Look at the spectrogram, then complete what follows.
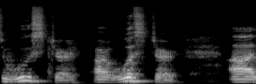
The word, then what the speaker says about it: Worcester: It's spelled like Warcester, but it's pronounced Worooster or Worcester. Uh, the best way we could find to pronounce it was a pizza place in the city called Wooster Pizza.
